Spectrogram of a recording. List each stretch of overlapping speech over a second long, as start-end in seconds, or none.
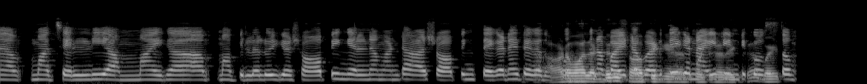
5.2-7.7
